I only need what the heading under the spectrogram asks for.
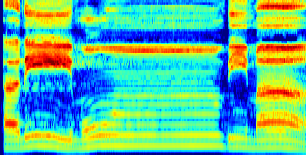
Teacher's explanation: আযাবুন তানবিনের পরে ইকলাবের হরফ বা আসার কারণে এখানে ইকলাব গুন্নাহ করে পড়তে হবে, অর্থাৎ তানবিনকে ছোট মিম দ্বারা পরিবর্তন করে পড়তে হবে।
